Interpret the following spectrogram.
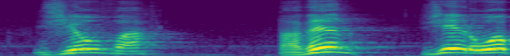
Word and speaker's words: Jeová: Esse enxerto gerou a pronúncia Jeová.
